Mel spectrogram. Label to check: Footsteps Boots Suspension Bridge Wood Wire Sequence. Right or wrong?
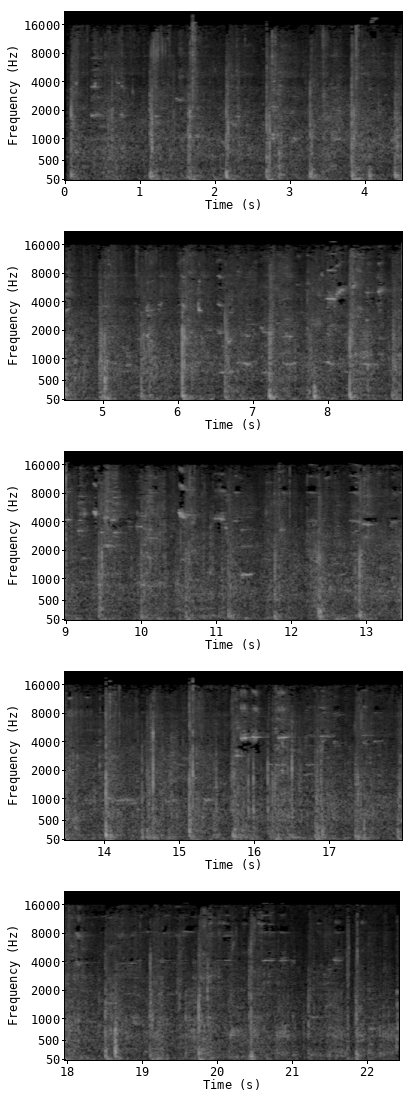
Right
